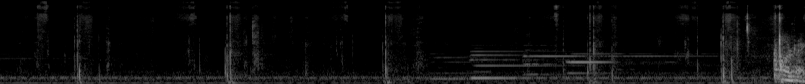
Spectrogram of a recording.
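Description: Tarot cards being shuffled during a reading, with soft intermittent riffles and slaps of the deck close by under low background sound, plus a brief louder clatter near the end.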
